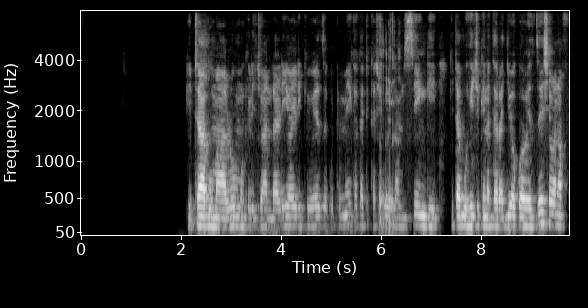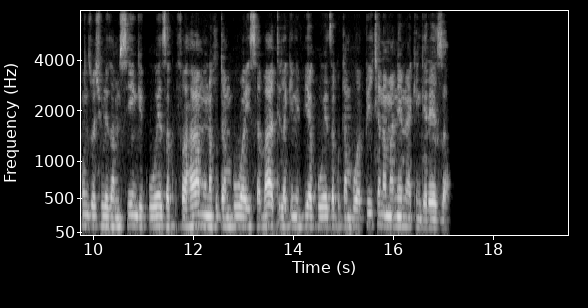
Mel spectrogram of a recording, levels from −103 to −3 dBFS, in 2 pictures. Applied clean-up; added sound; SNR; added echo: neural mask model Resemble Enhance denoiser.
